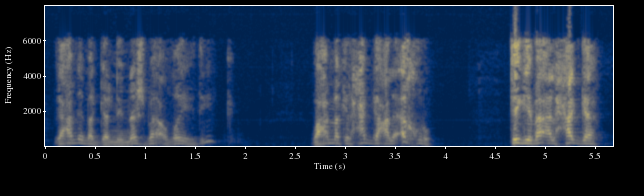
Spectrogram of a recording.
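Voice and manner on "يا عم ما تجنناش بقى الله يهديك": soft, fed-up low grumble; exasperated uncle. Retold or imitated. Weary uncle groaning at the fiancé who won't leave, soft and fed up. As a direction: grumble under your breath, worn out.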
